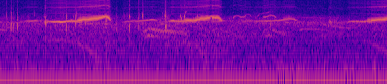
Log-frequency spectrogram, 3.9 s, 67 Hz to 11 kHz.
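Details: Eaglets in a nest at Hanover, Pennsylvania, evening of 5 April 2017 at dinner time, one missing out; a series of wavering, rising high-pitched whistles, three or four in quick succession, over a low constant drone.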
